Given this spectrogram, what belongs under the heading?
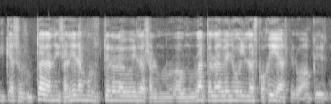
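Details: Male Spanish-speaking patient after an ischemic stroke caused by an operation; impaired comprehension, meaningless and invented words forming jargon, with some correct information kept; Wernicke's aphasia.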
